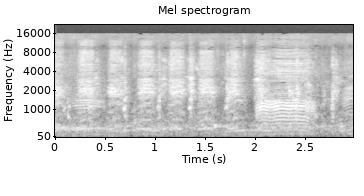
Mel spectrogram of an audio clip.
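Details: Backyard pair of geese, an African male with a Toulouse female paired to produce hybrids, uttering nasal, buzzy honks in quick succession, the strongest and most drawn-out call near the end, over steady background noise.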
